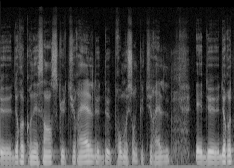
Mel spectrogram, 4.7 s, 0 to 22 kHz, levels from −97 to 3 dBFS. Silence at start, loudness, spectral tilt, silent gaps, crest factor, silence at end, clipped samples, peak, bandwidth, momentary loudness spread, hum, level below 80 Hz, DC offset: 0 s; -29 LUFS; -5.5 dB/octave; none; 16 dB; 0 s; under 0.1%; -12 dBFS; 15 kHz; 11 LU; none; -58 dBFS; 0.5%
